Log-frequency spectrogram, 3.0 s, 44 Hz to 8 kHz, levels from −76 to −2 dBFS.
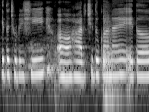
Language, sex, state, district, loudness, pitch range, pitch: Marathi, female, Maharashtra, Gondia, -15 LUFS, 235-255 Hz, 240 Hz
